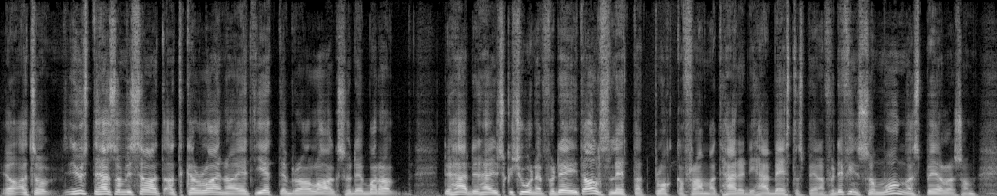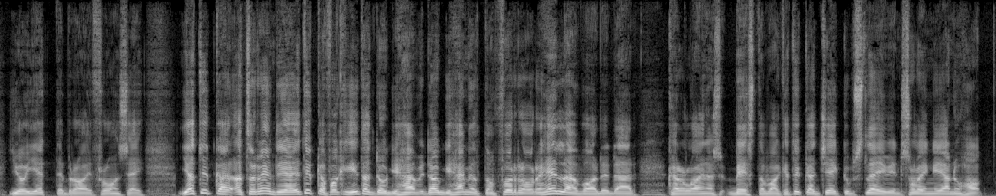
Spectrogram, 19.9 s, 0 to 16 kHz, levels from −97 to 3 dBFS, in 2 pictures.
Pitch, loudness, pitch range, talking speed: 140 Hz, -20 LUFS, 115-160 Hz, 245 wpm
